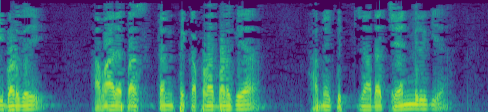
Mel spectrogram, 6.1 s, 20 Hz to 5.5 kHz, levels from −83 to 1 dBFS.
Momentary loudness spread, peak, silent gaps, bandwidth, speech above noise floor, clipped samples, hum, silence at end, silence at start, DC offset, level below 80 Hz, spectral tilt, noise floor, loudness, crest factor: 11 LU; 0 dBFS; none; 5.4 kHz; 37 dB; 0.3%; none; 0.5 s; 0 s; under 0.1%; -28 dBFS; -9.5 dB/octave; -48 dBFS; -12 LUFS; 12 dB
